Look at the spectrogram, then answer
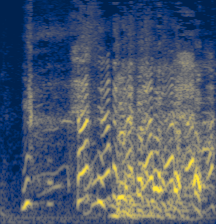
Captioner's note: all laughing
